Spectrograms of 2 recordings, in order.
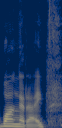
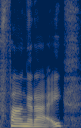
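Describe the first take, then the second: First: The word begins with a plain W sound. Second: The word begins with a breathy F-like sound.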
